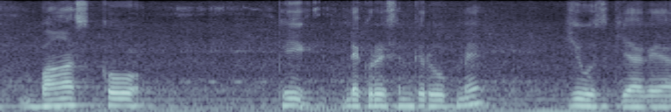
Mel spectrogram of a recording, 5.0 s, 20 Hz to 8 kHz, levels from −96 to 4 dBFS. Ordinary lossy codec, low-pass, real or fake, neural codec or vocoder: none; none; real; none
